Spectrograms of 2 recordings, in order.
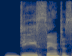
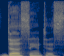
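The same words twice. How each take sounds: First: The first syllable sounds like 'dee'. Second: The first syllable sounds like 'duh'. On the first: This was how the family originally said the name. "Apparently it was D, D E E ... is how they had originally pronounced it" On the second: This is how everyone says the name now. "So we all call him Ron DeSantis"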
